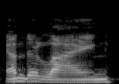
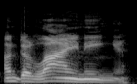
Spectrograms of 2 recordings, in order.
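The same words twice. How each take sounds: First: "Underlying" said slowly with "lying" in the middle; corrected word. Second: "underlining" said with a clear "line" in the middle; mispronounced word. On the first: Host correcting himself to the right word, "Underlying" said slowly. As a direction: carefully land on "Underlying" as the fix. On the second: Host fumbling the caller's word in his Ohio accent, "underlining" said slowly. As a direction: stretch out "underlining" slowly, stumbling over it. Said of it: "that's my Ohio accent". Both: Shown as a demonstration.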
